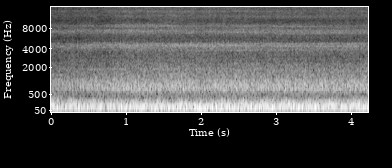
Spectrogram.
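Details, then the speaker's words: Squarebody truck, 454 gas big block with MSD Atomic EFI, still warming up, slight exhaust leak at slip clamp: even low rumble under steady airy hiss; sounds like a vacuum leak but is idle air control working. "sounds like a vacuum leak but it's idle air control cranking now"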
